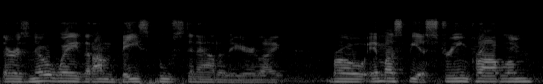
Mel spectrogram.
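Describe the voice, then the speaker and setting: A man's voice: medium pitch, fairly even intonation, normal speed, a bit bright, slight background noise. A young man streaming a game, chatting casually to viewers while fixing his mic setup. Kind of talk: casual gaming stream chat. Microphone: desk mic.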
